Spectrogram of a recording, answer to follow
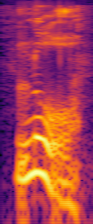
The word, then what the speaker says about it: law: But just for a standard version, what we're aiming for is law. Okay, so you know what to avoid now. Don't change the vowel. Don't say a W if you're going for a standard pronunciation.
